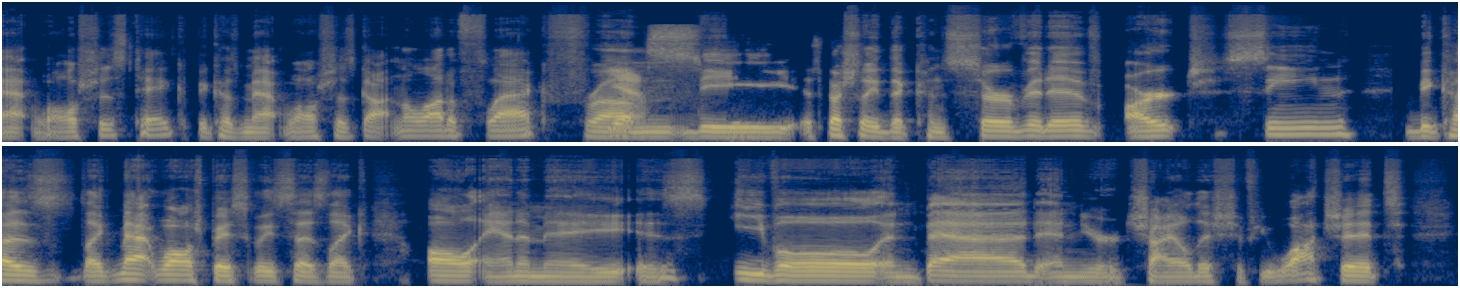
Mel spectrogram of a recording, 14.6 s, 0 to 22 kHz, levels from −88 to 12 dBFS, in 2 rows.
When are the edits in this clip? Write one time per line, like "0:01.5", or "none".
0:06.9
